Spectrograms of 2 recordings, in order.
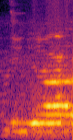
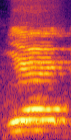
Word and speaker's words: إياك: إياك نعبد وإياك نستعين মানে ইয়ার তাসদিদটা আর একটু ক্লিয়ার করতে হবে। ইয়াটা দুইবার হবে। إياك نعبد وإياك نستعين اهدنا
